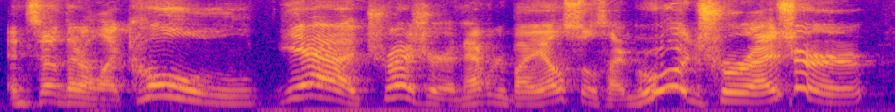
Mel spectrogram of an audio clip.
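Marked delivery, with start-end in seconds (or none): 0.7-2.2 loud, high treasure-finder's cheer; retold party excitement; mock delight. Party reacts to finding treasure. 3.2-4.4 slow, high, loud "ooh"; hammed-up wonder at riches; greedy awe. Others covet the treasure.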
